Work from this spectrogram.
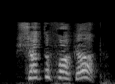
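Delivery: high, loud yelling. Telling everybody off after agreeing with a point: yelling. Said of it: "I'm yelling at everybody now".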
